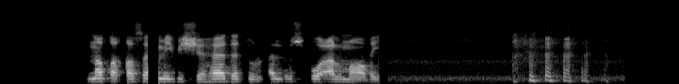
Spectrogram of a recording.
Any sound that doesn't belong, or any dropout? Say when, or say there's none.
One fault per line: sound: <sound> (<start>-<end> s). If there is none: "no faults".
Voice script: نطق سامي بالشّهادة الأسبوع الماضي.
sound: dropout (1.5-1.6 s)
sound: laugh (5.1-6.1 s)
